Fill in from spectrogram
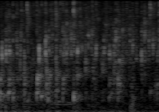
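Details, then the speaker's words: Brand-new A.O. Smith electric water heater with only a trickle of outlet pressure: lifting the relief valve gives a sharp hissing rush of water in short bursts, showing the tank is pressurized. "If you hit the relief valve, you can really hear that stuff coming out of there. So we know that this tank is pressurized."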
